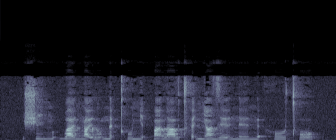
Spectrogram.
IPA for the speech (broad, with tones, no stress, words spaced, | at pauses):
ʃi˨ŋʊ˦ʔ ba˨ɪ̯ŋa̰˦˨ɪ̯lṵ˦˨ nɛ˦ʔkʰu˨ɲɛ˦ʔ pã˦˨la˦ʊ̯tʰɛ̰˦˨ɲã˨ zḛ˦˨ɪ̯ ne˨ɪ̯ŋɛ˦ʔho˦ʊ̯ tʰo̰˦˨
